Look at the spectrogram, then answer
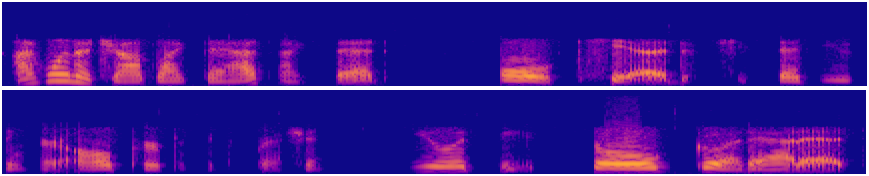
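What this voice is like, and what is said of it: Minnesota accent. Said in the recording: “You do such a great Minnesota accent ... sometimes it's a little too close to the vest ... I sound like I could have starred in the movie Fargo”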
